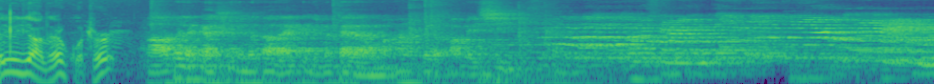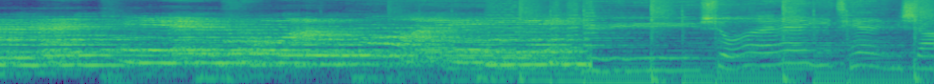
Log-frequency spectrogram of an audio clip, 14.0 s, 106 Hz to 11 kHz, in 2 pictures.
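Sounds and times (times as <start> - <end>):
person singing opera: 4.0 - 12.2.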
